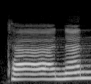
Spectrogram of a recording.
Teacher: Cara membacanya huruf nun didengungkan, ditahan kurang lebih 2 harokat. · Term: gunnah musyaddadah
